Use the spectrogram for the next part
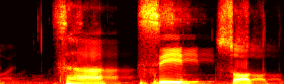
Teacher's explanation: জিহ্বার আগা সামনের নিচের দুই দাঁতের আগার দিকে লাগাইয়া উচ্চারিত হয় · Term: 12 নম্বর মাখরাজ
